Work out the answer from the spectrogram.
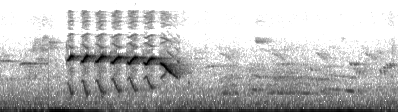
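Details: Common iora song used as a lure to make other ioras sing: a fast series of six loud, evenly spaced whistled notes ending in a descending slur, with faint distant chirps afterward.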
